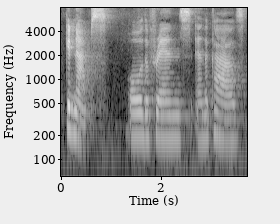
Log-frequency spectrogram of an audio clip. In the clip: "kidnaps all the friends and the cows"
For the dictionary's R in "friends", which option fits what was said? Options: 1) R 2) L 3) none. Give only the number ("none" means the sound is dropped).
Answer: 1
